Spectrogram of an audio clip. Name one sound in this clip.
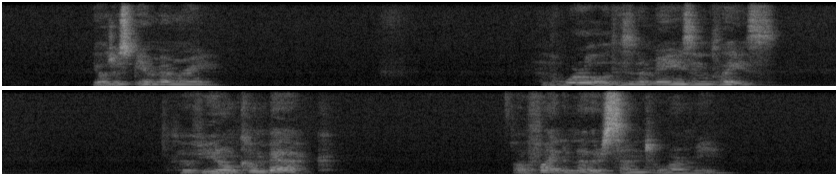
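A young woman speaks calmly close by, in short phrases with pauses.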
